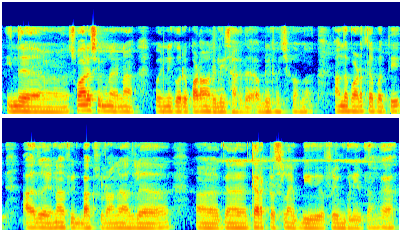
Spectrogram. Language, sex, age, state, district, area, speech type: Tamil, male, 45-60, Tamil Nadu, Salem, urban, spontaneous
